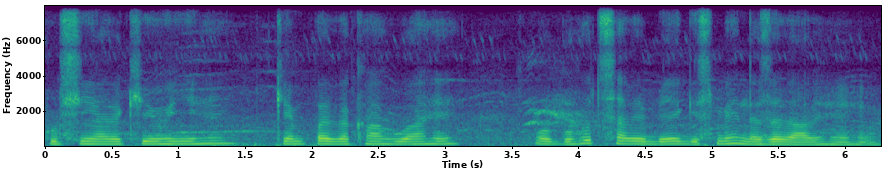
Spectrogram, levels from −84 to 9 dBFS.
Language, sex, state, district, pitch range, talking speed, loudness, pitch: Hindi, male, Rajasthan, Bikaner, 140-150 Hz, 160 wpm, -16 LUFS, 145 Hz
